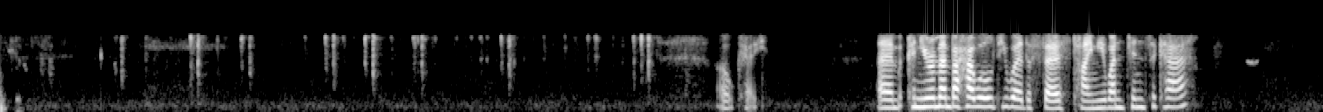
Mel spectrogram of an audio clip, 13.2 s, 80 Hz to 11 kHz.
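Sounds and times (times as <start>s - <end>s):
typing on a computer keyboard: 1.0s - 1.3s, 1.9s - 6.6s
speech: 7.2s - 7.8s, 8.8s - 12.0s.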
